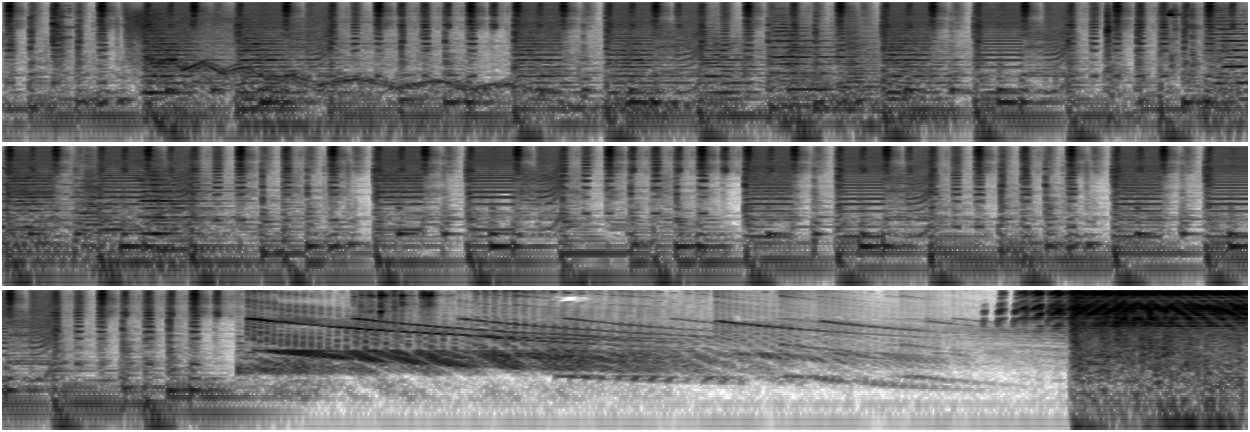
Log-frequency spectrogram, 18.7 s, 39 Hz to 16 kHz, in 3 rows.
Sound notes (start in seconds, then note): 5.4 Door opens; 5.4 Door closes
